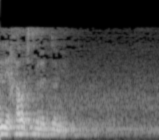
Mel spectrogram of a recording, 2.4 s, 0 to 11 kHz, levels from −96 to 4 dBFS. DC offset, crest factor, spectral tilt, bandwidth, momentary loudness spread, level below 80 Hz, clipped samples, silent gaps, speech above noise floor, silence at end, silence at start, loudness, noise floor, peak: under 0.1%; 18 dB; -11.5 dB/octave; 5.8 kHz; 22 LU; -66 dBFS; under 0.1%; none; 21 dB; 0 s; 0 s; -20 LUFS; -40 dBFS; -4 dBFS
